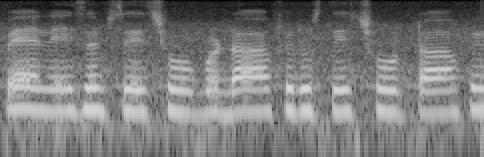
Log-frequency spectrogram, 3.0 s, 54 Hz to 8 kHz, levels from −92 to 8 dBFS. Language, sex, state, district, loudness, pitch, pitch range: Hindi, male, Haryana, Charkhi Dadri, -14 LUFS, 230 Hz, 225-235 Hz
